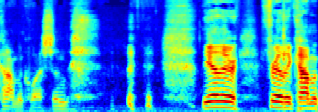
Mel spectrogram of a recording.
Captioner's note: laughing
